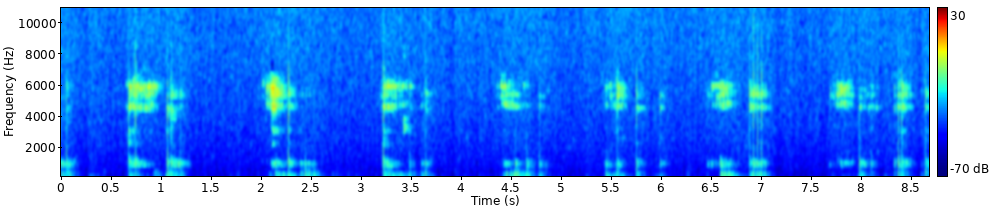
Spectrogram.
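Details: Close, breathy purring of a domestic cat in rhythmic low pulses roughly once a second, separated by short quiet gaps, with small clicking noises.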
